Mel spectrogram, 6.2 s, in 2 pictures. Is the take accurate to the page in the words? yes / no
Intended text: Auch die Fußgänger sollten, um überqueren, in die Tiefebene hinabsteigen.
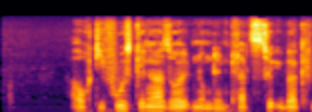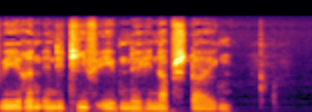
no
